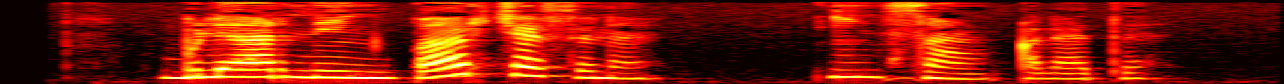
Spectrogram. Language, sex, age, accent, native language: Uzbek, female, 18-24, Toshkent viloyati, Uzbek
